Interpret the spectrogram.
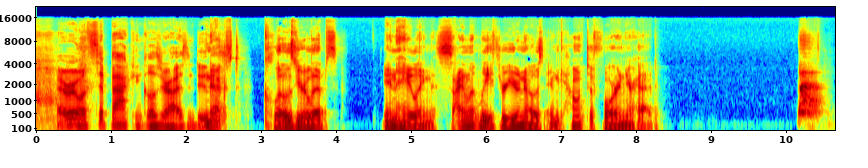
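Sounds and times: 
speech: 0.2 - 8.4
dog barking: 10.2 - 10.6.

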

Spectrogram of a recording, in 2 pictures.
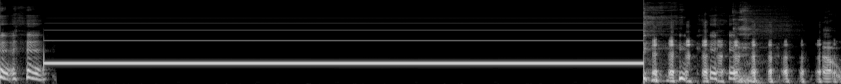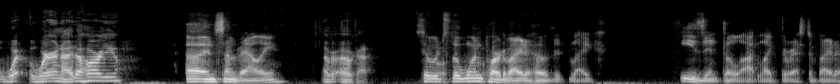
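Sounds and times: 
laughter: 0.0 - 0.5, 6.4 - 12.1
speech: 0.0 - 0.8, 6.5 - 9.7, 10.3 - 14.5, 15.2 - 16.8
long censor beep tone: 0.5 - 6.4.

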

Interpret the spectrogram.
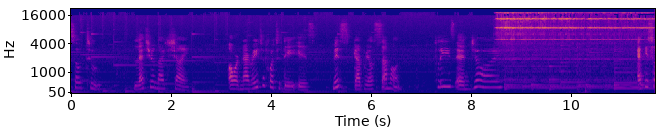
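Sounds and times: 
speech: 0.1 - 2.5, 3.2 - 6.7, 7.3 - 9.0, 11.3 - 11.6
electronic school bell chime tones: 8.5 - 11.6.

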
